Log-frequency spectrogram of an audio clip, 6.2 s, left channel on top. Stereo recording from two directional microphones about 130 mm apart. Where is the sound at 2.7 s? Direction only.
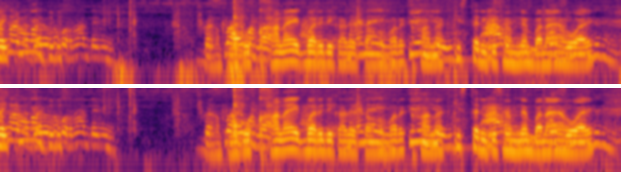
15° right (ahead or behind).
